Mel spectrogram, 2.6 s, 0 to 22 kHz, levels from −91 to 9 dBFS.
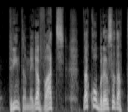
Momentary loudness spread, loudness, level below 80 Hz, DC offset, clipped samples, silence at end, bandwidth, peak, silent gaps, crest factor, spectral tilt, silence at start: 8 LU; -21 LUFS; -56 dBFS; under 0.1%; under 0.1%; 0.15 s; 16 kHz; -4 dBFS; none; 18 dB; -5 dB/octave; 0.2 s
